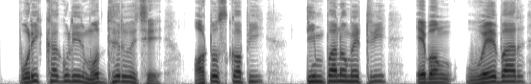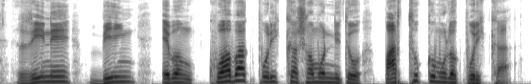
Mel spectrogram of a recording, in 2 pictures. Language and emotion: Bengali, neutral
